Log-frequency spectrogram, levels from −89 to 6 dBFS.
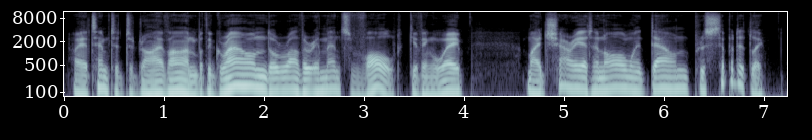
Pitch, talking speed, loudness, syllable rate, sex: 105 Hz, 175 wpm, -19 LUFS, 5.6 syllables/s, male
